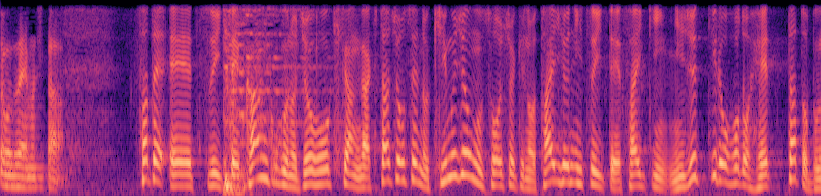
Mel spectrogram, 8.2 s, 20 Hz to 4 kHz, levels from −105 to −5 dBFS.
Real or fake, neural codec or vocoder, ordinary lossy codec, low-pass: real; none; none; 3.6 kHz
